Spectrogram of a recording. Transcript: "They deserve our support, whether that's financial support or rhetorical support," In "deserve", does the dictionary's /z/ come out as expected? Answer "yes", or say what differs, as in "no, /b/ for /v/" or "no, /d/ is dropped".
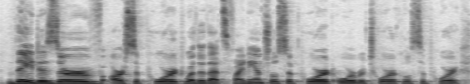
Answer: yes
